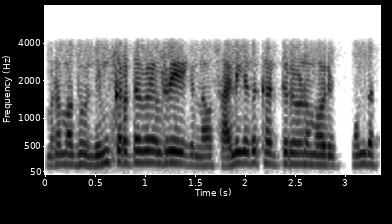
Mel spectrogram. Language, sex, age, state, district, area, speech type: Kannada, male, 30-45, Karnataka, Gulbarga, urban, conversation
